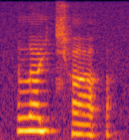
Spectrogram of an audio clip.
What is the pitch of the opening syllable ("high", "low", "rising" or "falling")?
high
